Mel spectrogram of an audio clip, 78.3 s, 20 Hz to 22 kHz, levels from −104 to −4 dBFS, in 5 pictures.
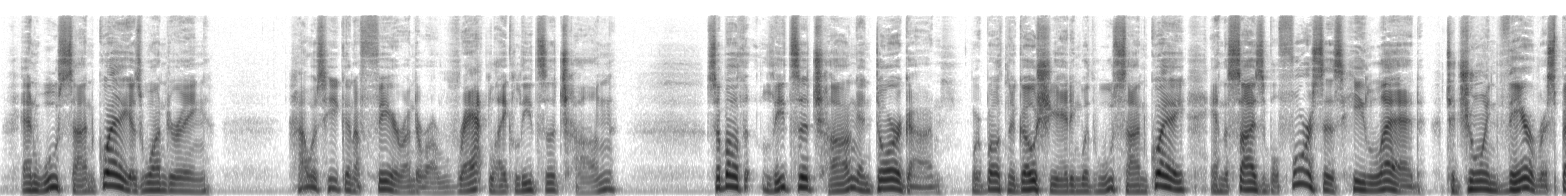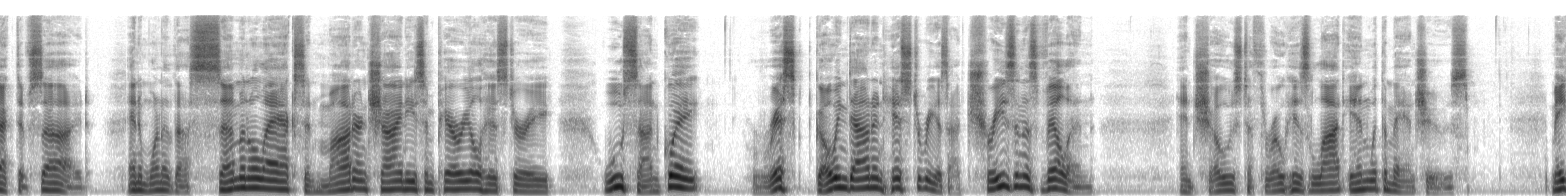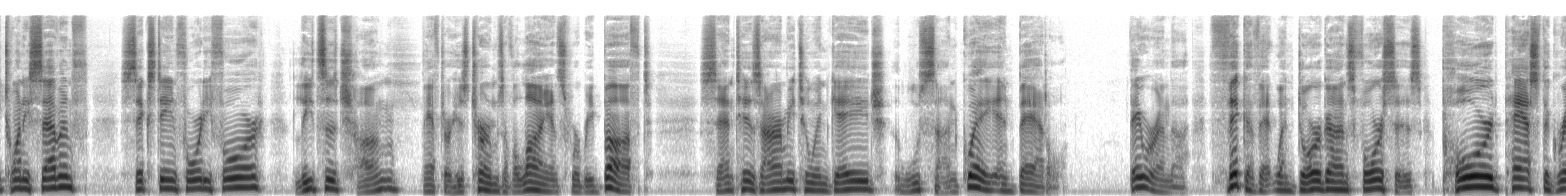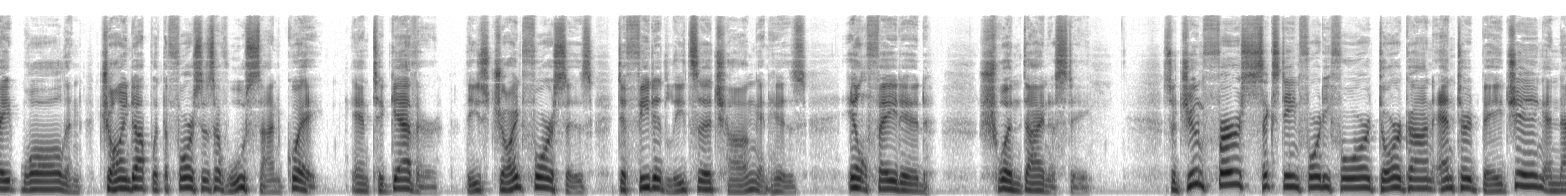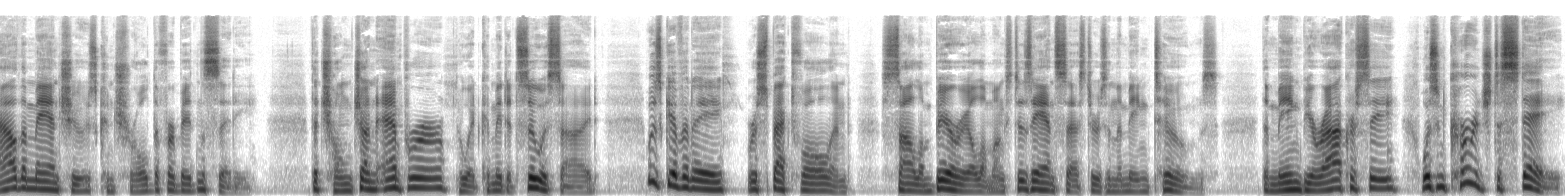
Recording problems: none

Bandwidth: 15.5 kHz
